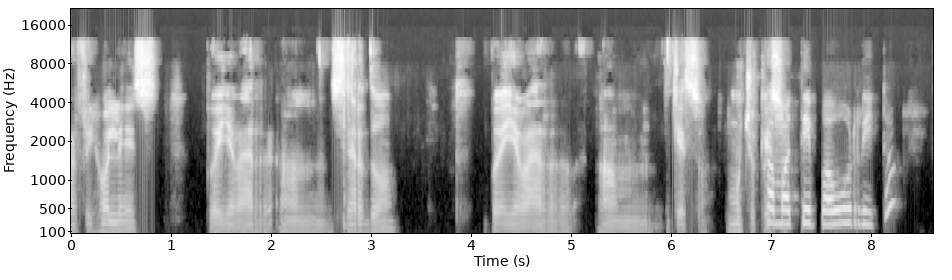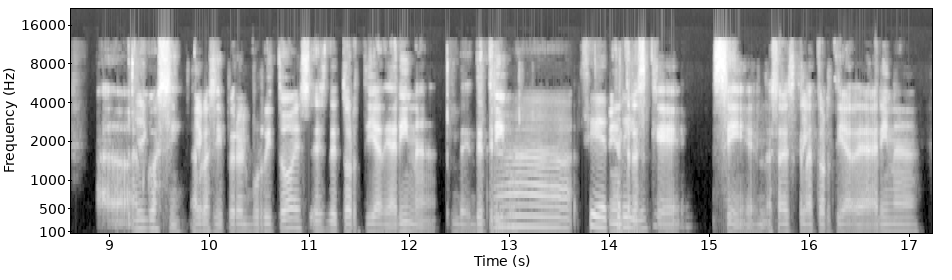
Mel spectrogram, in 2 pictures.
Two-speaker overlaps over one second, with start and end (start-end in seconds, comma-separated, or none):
none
